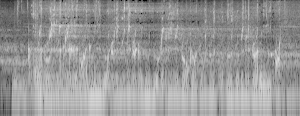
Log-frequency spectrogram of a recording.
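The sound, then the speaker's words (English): A person gargles water while trying to carry a tune: continuous wet bubbling and sputtering with a wavering hummed pitch underneath, steady and fairly loud for about four seconds. “We should do a, a gargling feature where we guess the tunes.”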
